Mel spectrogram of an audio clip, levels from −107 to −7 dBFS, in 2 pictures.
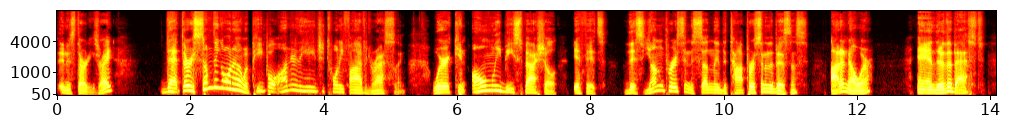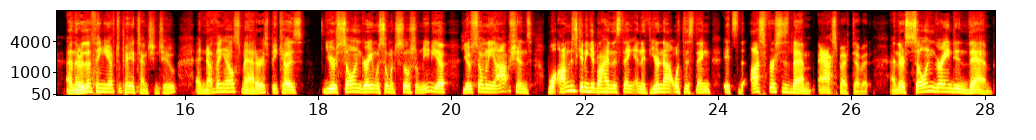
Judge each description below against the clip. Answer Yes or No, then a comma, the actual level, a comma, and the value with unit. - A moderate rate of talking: No, fast, 220 wpm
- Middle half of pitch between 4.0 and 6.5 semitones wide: Yes, average, 4.7 semitones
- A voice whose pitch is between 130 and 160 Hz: Yes, medium, 140 Hz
